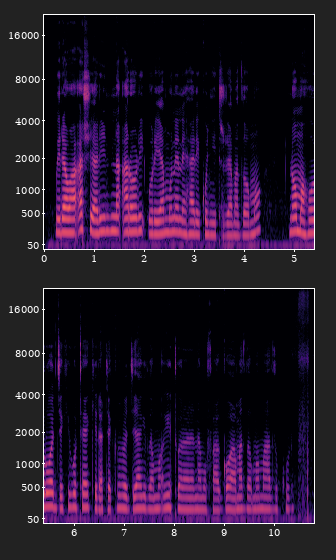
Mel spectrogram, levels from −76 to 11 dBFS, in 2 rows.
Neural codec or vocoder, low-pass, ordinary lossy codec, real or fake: none; none; none; real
